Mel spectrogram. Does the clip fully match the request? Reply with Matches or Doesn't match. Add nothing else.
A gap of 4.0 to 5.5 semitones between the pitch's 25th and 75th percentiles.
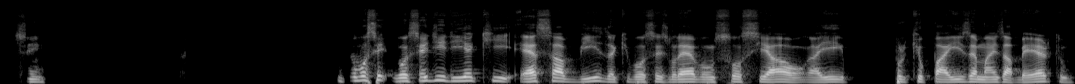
Matches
